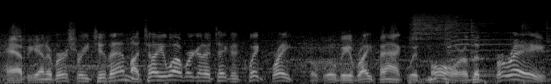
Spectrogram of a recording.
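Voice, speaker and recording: An American man commentates on a parade as a live co-host. His mid-pitched voice moves between reading copy and jokey banter. Music plays strongly behind him out on the street. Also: very animated, fast talker. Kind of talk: live parade broadcast commentary, scripted copy mixed with ad-libs.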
